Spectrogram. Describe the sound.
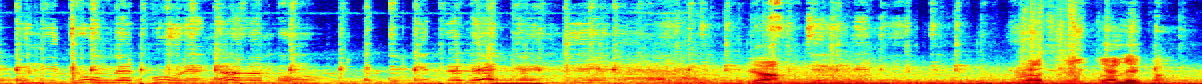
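A steady engine and road rumble from inside a car driving north out of Lilongwe, the capital of Malawi, continuous throughout, with a person talking over the noise.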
